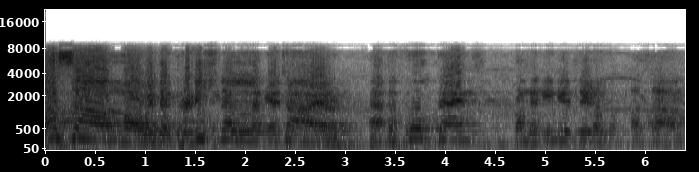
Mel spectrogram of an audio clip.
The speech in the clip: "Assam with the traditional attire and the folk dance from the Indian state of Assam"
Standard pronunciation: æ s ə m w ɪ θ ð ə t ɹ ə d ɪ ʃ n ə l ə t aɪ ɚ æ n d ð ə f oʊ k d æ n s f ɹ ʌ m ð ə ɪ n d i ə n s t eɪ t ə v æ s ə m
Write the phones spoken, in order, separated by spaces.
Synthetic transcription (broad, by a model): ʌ s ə m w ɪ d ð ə t ɹ ə d ɪ ʃ n ə l ə t aɪ ɚ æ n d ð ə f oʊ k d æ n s f ɹ ʌ m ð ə ɪ n d i ə n s t eɪ t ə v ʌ s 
